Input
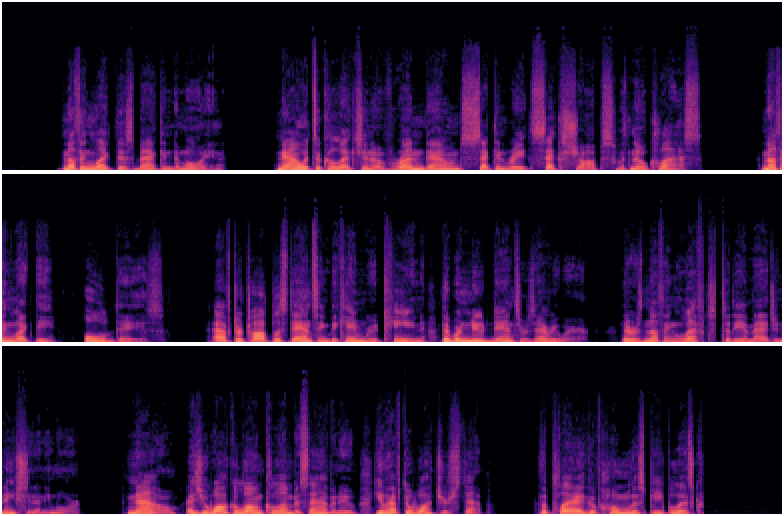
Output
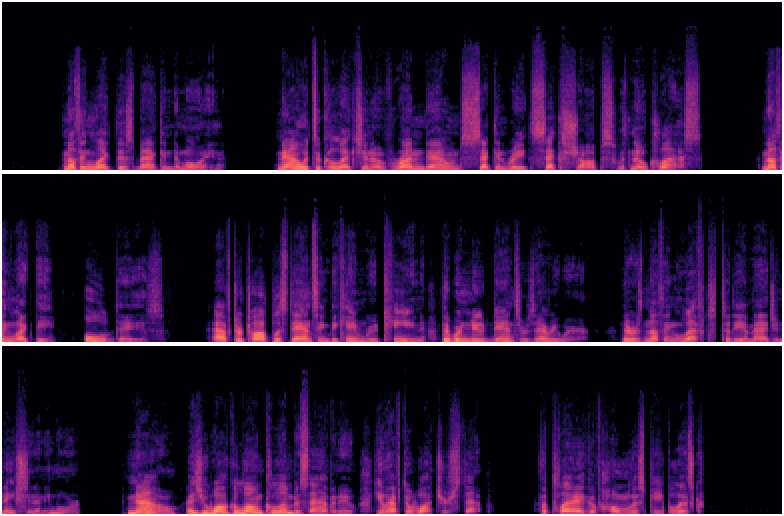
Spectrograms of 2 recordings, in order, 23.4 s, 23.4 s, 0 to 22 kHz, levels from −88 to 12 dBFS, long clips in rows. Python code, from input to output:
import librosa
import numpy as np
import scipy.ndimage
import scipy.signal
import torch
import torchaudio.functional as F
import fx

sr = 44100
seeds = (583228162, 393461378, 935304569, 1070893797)

y = fx.highpass(x, sr, hz=fx.steps((0.0, 310.0), (16.07, 110.0), (18.67, 460.0)), slope=24)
